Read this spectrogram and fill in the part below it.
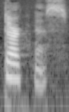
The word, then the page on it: darkness: American English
